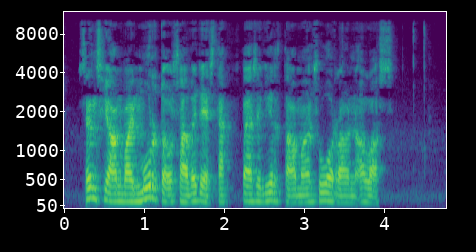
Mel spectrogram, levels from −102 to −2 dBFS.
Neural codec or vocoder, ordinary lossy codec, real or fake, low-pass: none; AAC, 64 kbps; real; 9.9 kHz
